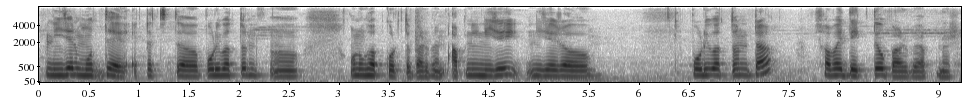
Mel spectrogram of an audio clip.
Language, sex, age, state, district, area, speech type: Bengali, female, 18-30, West Bengal, Malda, rural, spontaneous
